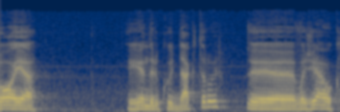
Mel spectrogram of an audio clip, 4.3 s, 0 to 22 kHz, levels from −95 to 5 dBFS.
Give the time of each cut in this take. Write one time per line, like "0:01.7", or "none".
0:03.0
